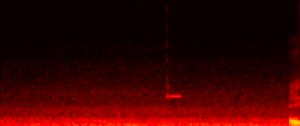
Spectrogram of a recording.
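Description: Steady low outdoor background noise, with one brief, faint high beep about a second in.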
